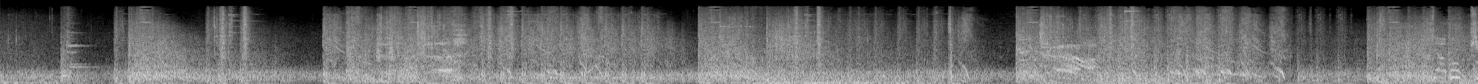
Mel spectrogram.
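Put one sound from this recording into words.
A bolt-action sniper rifle fires several shots.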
